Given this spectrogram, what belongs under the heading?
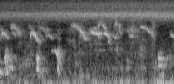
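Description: Egg-laying hens on a small backyard poultry farm clucking in short, irregular bursts, fairly close and moderately loud, with no voices over them.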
